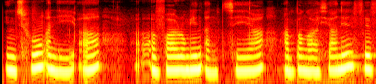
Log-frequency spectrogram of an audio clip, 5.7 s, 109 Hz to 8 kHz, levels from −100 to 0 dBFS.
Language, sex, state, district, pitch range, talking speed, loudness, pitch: Mizo, female, Mizoram, Aizawl, 215-240 Hz, 150 wpm, -14 LUFS, 225 Hz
